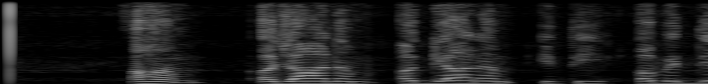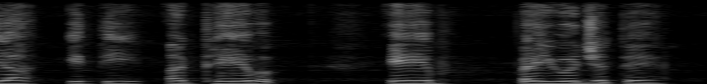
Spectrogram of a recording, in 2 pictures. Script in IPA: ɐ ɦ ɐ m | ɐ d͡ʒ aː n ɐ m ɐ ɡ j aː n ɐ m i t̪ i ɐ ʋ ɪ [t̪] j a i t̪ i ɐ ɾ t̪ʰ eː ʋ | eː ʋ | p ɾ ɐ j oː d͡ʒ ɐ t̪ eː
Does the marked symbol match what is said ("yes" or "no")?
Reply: no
